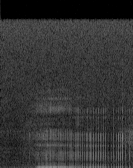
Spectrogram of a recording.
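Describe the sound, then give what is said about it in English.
A deep, rumbling growl rises suddenly after a brief quiet moment, loud, then continues with a rough, pulsing rattle before fading slightly at the end. “You hear the low growl.”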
